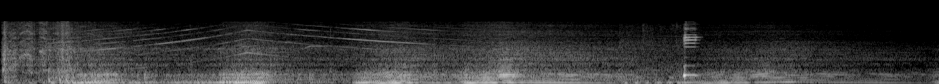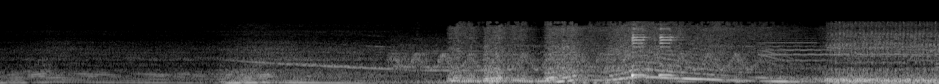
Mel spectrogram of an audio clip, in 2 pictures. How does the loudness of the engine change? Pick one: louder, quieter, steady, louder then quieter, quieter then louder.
quieter then louder.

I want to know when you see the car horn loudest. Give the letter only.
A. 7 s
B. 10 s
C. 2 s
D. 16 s
D.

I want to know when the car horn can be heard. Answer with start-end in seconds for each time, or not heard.
6.2-7.0, 15.1-16.2.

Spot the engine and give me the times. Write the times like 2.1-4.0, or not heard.
0.0-18.7.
